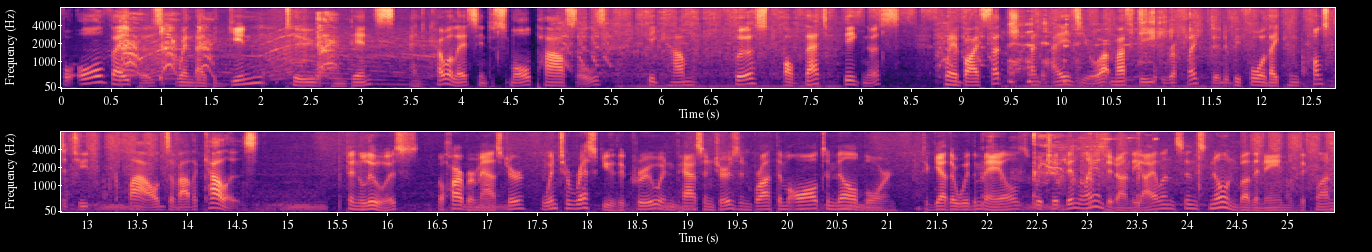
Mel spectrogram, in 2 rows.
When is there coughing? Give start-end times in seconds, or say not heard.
0.6-2.8, 9.4-10.9, 21.9-23.7.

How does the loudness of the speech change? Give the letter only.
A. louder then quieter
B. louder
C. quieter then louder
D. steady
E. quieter
D.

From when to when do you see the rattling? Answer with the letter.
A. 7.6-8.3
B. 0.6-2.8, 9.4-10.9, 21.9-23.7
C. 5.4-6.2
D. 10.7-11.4
D.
